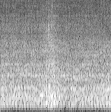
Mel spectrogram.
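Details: Honda Lead scooter idling after repair of a badly done earlier job that damaged an engine part and caused a loud noise: quiet, even idle with a steady low hum, no knocking or scraping, running smoothly.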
